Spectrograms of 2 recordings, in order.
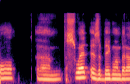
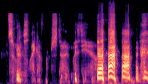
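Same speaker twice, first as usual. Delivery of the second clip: slow, teasing whisper. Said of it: "don't whisper".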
